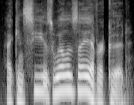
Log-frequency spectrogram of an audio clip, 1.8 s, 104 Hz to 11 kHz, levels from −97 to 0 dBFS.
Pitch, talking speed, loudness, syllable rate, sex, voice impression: 145 Hz, 300 wpm, -15 LUFS, 6.4 syllables/s, male, masculine, adult-like, slightly muffled, slightly refreshing, sincere, friendly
